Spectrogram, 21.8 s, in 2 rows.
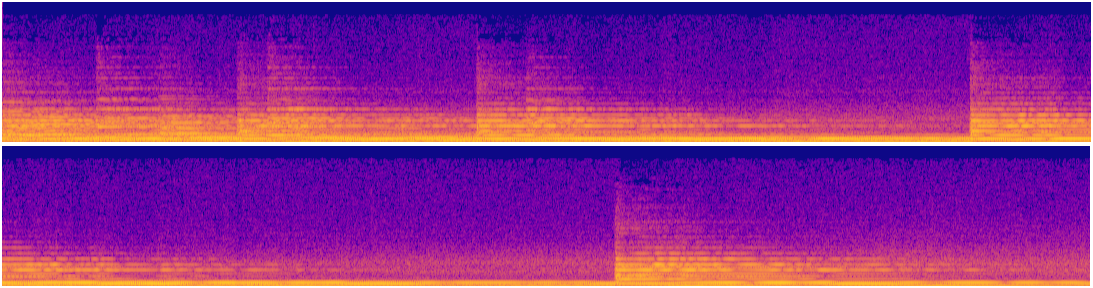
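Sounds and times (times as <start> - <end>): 
pilgrimage church bells ringing in Biberbach near Augsburg in Bavarian Swabia: 0.0 - 21.7.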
